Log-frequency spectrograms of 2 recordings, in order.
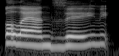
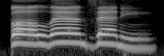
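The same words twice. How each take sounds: First: Slow "Spallanzini" with an -ZEE- in the third syllable; tentative misread of "Spallanzini"; stumbling mispronunciation. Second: Slow "Spallanzani", every syllable spaced, -ZAH-nee ending; deliberate corrected "Spallanzani"; careful correct pronunciation. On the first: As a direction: drag out "Spallanzini", getting the vowel wrong. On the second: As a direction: say "Spallanzani" syllable by syllable, finally right. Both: Shown as a demonstration.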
